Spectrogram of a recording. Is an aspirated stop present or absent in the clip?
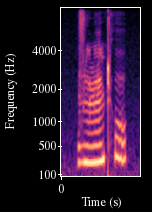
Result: present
